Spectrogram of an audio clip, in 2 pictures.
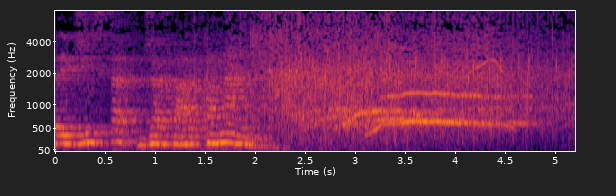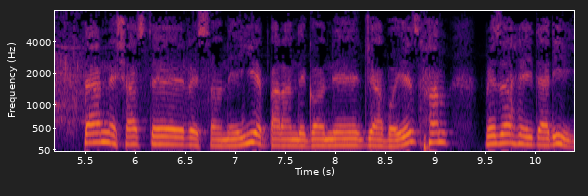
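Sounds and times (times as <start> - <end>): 
speech: 0.0 - 2.2, 5.5 - 10.3
standing ovation applause in the Venice Film Festival main hall: 1.8 - 7.0.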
